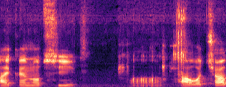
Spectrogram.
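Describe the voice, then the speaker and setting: The speaker has a non-native accent. Noticeable background noise runs under the voice. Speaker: university lecturer. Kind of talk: lecture. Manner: halting, many fillers.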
